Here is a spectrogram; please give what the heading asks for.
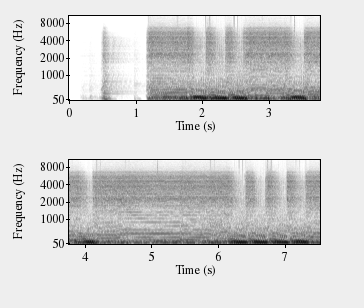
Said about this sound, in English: I'm going to put some chorus and delay in there, maybe make like a lead tone out of it.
